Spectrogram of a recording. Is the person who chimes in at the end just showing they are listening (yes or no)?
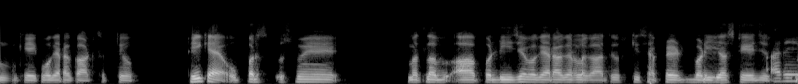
no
